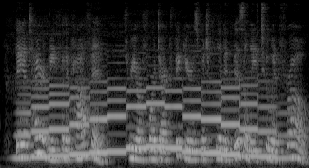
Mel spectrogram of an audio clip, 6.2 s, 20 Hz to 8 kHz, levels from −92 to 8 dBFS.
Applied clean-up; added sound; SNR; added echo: none; Wind instrument, woodwind instrument; -1 dB; reverberation time 1.2 s.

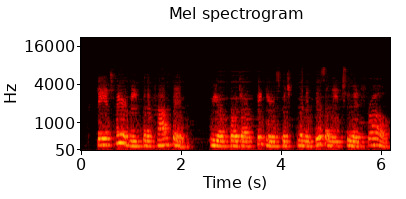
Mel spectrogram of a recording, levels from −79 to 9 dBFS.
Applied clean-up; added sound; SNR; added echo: neural separator model SepFormer DNS4.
